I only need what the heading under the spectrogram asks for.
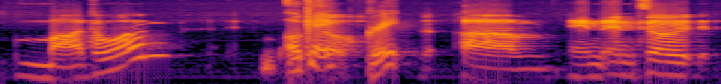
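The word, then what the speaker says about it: Madhavan: It's pronounced, I'm so sorry to correct you, but please correct me. Please. I want to do this right. It's Madhaven.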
